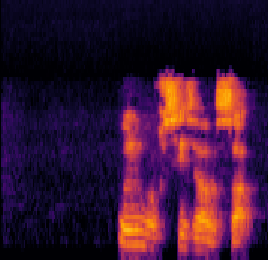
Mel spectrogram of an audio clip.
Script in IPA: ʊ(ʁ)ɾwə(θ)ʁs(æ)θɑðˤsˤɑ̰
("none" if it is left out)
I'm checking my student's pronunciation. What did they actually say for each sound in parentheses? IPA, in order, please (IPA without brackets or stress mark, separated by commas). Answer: none, none, i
